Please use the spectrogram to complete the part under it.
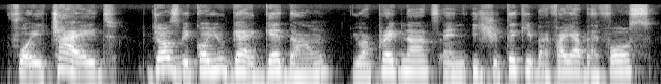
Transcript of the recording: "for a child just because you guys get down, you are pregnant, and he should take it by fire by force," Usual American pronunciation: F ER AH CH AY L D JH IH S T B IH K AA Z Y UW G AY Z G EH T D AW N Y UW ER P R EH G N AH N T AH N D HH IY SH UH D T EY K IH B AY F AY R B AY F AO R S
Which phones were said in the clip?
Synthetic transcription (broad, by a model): F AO AH CH AY L D JH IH S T B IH K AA Y UW G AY G EH T D AW N Y UW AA P R EH G N AH N T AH N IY SH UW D T EY K IH B AY F AY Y B AY F AO S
